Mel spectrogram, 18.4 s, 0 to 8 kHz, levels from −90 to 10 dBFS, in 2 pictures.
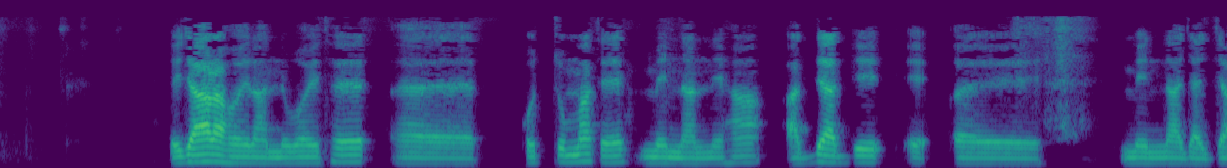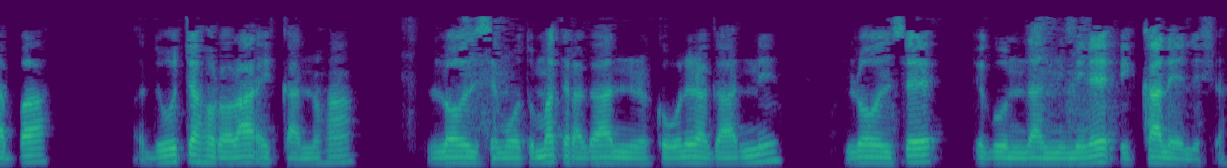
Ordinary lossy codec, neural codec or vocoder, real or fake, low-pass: MP3, 24 kbps; codec, 16 kHz in and 24 kHz out, 1 kbps, XY-Tokenizer; fake; 7.2 kHz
